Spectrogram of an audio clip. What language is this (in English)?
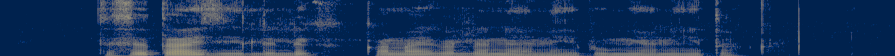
Kalenjin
